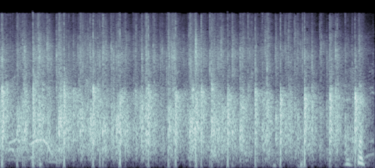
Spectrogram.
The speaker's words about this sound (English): I want you to come up to the front and y'all give her a big round of applause.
